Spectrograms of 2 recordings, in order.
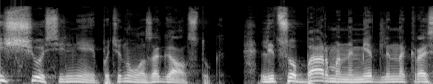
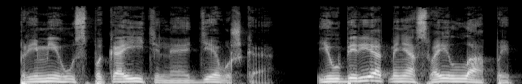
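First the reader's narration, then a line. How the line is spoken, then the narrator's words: Said through teeth. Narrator (Russian): процедил он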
